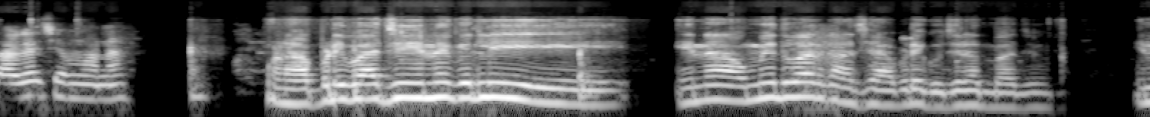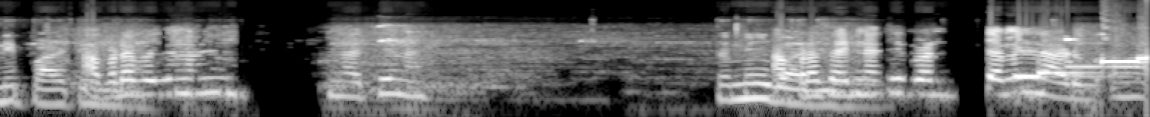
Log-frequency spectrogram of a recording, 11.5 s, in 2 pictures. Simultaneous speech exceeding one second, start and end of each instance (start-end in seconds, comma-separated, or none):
none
